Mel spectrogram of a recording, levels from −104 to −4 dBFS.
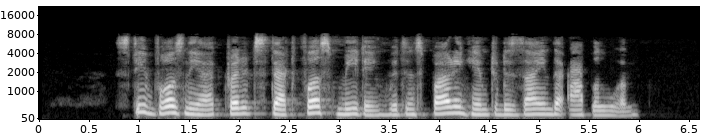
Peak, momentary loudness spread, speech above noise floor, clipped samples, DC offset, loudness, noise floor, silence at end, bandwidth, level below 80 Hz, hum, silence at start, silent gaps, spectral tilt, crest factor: -4 dBFS; 10 LU; 64 dB; under 0.1%; under 0.1%; -21 LUFS; -85 dBFS; 0.6 s; 8.2 kHz; -62 dBFS; none; 0.8 s; none; -5 dB/octave; 18 dB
